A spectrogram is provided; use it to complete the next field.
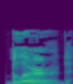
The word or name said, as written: blurred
